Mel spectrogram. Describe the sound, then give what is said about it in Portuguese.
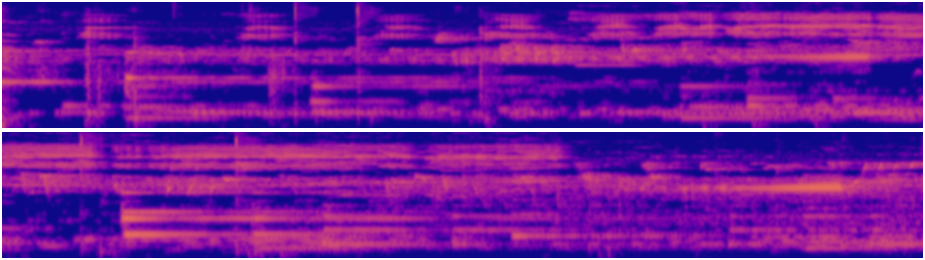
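Cicadas buzz steadily and continuously, a dense, shrill drone layered with scattered chirps, holding at a moderate level for the whole stretch with no one speaking. “assim como o som no fundo das cigarras.”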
